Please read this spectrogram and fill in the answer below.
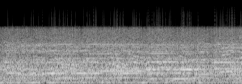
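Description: Steady background noise of a crowded indoor shopping mall, with a faint murmur of spectators' voices and no clear single sound.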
